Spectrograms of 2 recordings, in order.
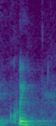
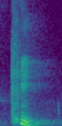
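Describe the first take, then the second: First: It begins with a kw sound. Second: It begins with a plain k sound. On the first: The speaker calls it wrong. "Do not say qui" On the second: The speaker calls it right. "It's ki. K like a K"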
